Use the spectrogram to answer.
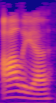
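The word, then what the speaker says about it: Alia: My mother got it from, well, Aaliyah is how it's actually pronounced, but only like a handful of people actually call me that.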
